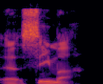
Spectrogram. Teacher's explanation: The perfect form of seem is sema, which accents the first syllable.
